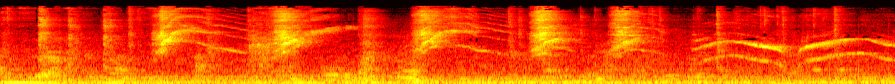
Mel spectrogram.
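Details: A captive white-rumped shama sings indoors, rich slurred whistles that swoop up and down, in phrases about a second apart over a low hum.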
